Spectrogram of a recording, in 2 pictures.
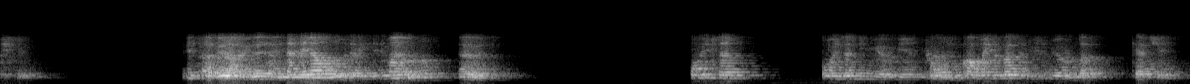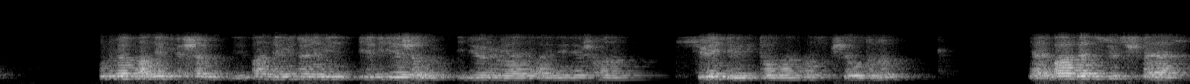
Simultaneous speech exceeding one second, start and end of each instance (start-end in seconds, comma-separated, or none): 2.1-3.4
